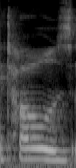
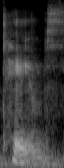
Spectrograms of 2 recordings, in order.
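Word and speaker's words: Toews: I can never say her name because I want to say Toes so bad when it's not Toes. Miriam Taves.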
